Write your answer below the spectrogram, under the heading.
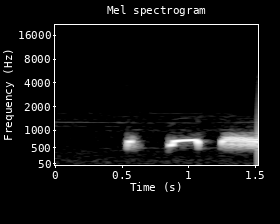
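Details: Spotted dove used as a decoy bird gives a short coo, a level sustained coo, then the start of a long rough trilled coo, in a quiet setting.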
